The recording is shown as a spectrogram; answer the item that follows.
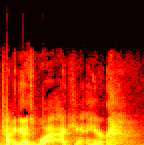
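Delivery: normal talking voice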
